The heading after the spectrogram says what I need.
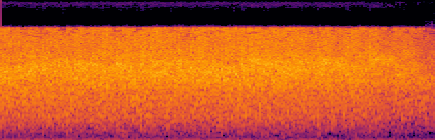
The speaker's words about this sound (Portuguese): É o Brasil. É o Brasil. Uma salva de palmas para o Brasil.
